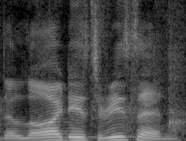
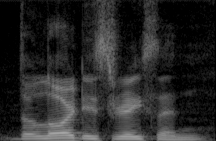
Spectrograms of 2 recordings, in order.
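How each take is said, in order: First: It is said with a smile, cheerfully. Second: It is said in a dramatic, solemn tone.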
